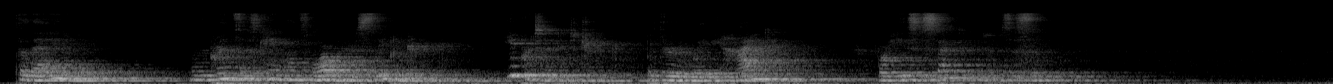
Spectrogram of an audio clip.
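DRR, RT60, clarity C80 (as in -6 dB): -8.0 dB, 2.3 s, 0.0 dB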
